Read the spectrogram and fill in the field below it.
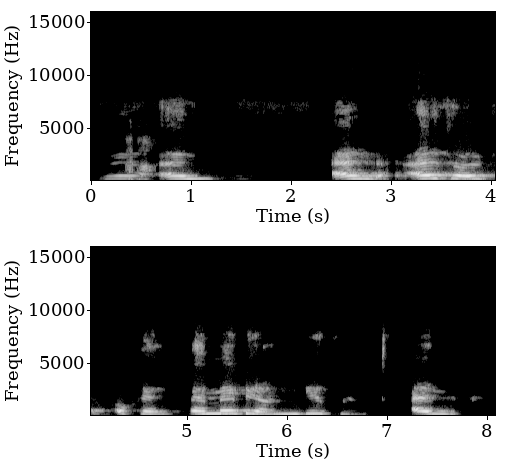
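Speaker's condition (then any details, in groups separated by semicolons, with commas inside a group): Cerebral palsy; from birth in Kenya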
